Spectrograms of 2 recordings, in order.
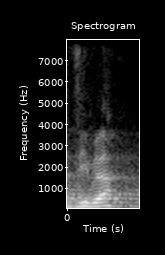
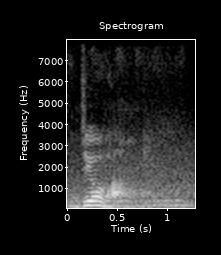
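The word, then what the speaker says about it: জিহ্বা: একজন এক একভাবে বলে, কেউ বলে জিবা, কেউ বলে জিহব্বা, কেউ বলে, মানে এক একজন এক একভাবে উচ্চারণ করে। সেখানেও আমরা দেখি যে সমস্যা শব্দটা হলো এইটা, এক একজন এক একভাবে উচ্চারণ করে। তাই এটার যে শুদ্ধ উচ্চারণ আছে, এটা উচ্চারিত হবে মূলত জিহোভা, এটা কিন্তু শুদ্ধ উচ্চারণ।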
